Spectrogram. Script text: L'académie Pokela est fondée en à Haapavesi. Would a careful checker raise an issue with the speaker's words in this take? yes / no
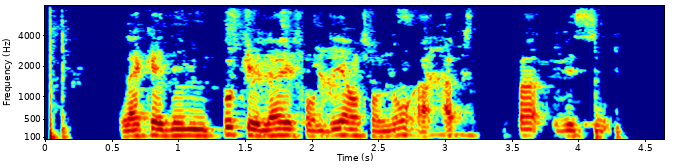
yes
